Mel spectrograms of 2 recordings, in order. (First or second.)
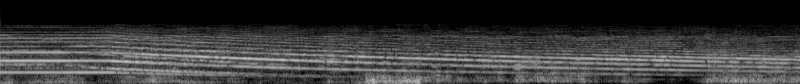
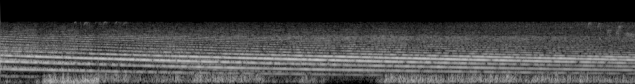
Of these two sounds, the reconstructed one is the first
